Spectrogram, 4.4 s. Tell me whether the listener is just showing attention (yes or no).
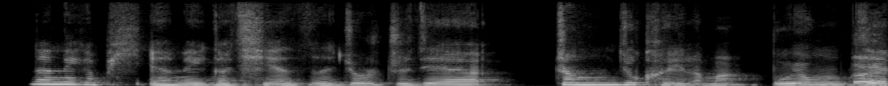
no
